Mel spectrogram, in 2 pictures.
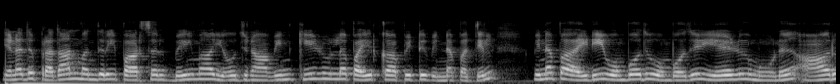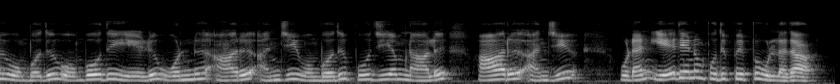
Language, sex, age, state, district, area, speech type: Tamil, female, 30-45, Tamil Nadu, Chennai, urban, read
